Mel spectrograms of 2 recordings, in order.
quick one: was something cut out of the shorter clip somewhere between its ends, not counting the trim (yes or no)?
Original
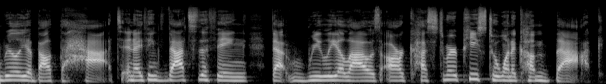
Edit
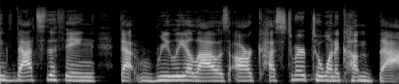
yes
